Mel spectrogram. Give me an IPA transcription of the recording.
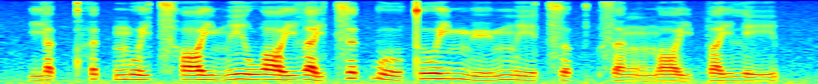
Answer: j ɐ˨ k̚ pʰ ɵ˧ t̚ m uː˧ j t͡sʰ ɔː˧ j m iː˧ w ɔː˨˧ j l ɐ˨˩ j t͡s ɵ˥ t̚ w uː˨˥ t̪ uː˥ j m yː˨˥ m iː˧ t͡s ʊ˧ k̚ t͡s ɐ˨˩ ŋ n̪ ɔː˨˩ j p ɐ˧ j l iː˨˥ p̚

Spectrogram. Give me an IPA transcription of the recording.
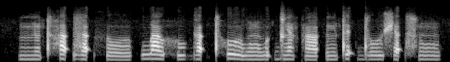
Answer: ɲ ũ˨ tʰ ä˦ ʔ z ä˦ ʔ θ o˨ ʊ̯ | w a˦˨ ʊ̯ h u˨ ɡ ä˦ ʔ tʰ o˦˨ ʊ̯ w ũ˨ w ʊ˦ ʔ d͡ʑ ã˦˨ k ã˨ ʔ ĩ˨ t ɛ˦ ʔ d o˦ ʊ̯ ʃ ä˦ ʔ s ũ˦

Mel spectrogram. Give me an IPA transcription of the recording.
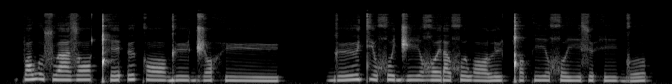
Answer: p ɒ w ʊ sʷ aː z ɔː ǃʰ e ʔ ʏ k ɔː ɡ yː d͡ʒ ɔ h yː | ɡ ʏː tʲ u χʷ i d͡ʒ iː ʁʷ e ɾ a χʷ i w ɔː l y ǃ ɔ k iː χʷ iː s y h iː ɡ ʊ

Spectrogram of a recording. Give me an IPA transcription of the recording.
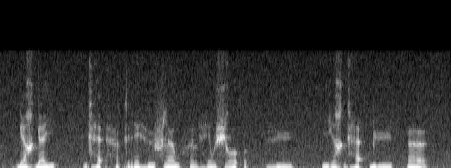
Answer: ɠ e ʁ ɠ ɛ j | ɡʱ ɛ ʔ h œ k r e ɦ ʉ f l œ w h ɵ l ɦ e w ɕ o ʔ | ɦ y | j i ʁ ɡʱ æ ʔ ɓ y | œ

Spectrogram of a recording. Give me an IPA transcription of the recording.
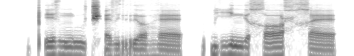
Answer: pʼ e z m uː t͡ʃʼ æ z rʲ ɒː ɦ æ | ɓ iː nʲ e χ ɒː ħ χ æ

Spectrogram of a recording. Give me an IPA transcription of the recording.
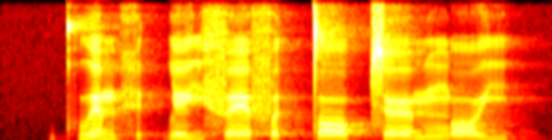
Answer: kʷʰ ɛː˥ m h ɪ˨ k̚ l e˨˥ j f ɛː˨˧ f ɐ˧ t̚ t̪ ɔː˧ p̚ s œː˨˧ m ŋ ɔː˧ j

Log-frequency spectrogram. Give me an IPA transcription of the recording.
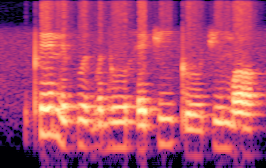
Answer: pʰ e˦ n ɪ˨ kʷ e˦˨ ɡʷ ɪ˦ d uː˦ h e˦ t͡ʃ iː˦ kʼ uː˨ t͡ʃ i˦ m ɔ˦

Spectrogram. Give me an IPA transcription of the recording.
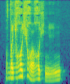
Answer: dˤ ə˥ ʎ ʁʷ i˥ ç ʁʷ ɛ˩˧ ʁʷ ə˧˥˧ ç ɲ i˩˧ ŋ

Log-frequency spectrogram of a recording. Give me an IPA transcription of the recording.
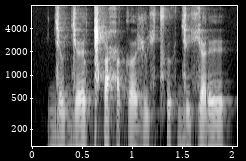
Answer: ɟ æ ʊ̯ ɟ ɛː l ǁʰ ɐ ħ ɐ k ɐː ʒ ɯ ç t͡sʼ ɯ θ ɟ eː ç æ ɾ eː

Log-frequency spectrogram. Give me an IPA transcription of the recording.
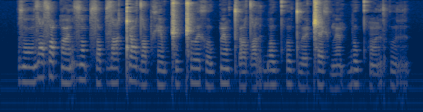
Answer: zˤ õː˨ zˤ ɛ˦ sˤ o˦ qʷ œ̃ː˨ r zˤ œ̃˦ p sˤ ɵː˨ p zˤ æ˦ ǃ ʉ˦ w dˤ ɵː˨ p x ɛ̃˨ w ǁ ʉ˨ ǁ o˦ ə̯ x o˨ w p œ̃˦ w tʼ u˨ dˤ o˨ r b ɔ˦ w kʰ o˦ tʷ œː˨ ǁ æ˦ x b œ̃ː˨ p b o˦ w kʰ õː˨ r k u˦˨ r

